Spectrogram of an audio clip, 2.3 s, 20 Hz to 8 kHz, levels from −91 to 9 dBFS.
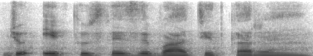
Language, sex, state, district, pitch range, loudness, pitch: Hindi, female, Jharkhand, Garhwa, 180-215 Hz, -18 LUFS, 200 Hz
